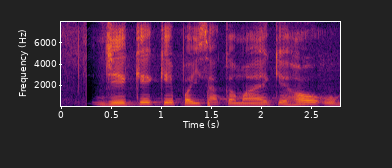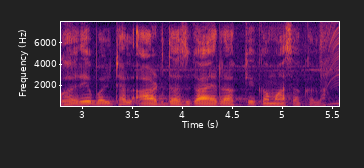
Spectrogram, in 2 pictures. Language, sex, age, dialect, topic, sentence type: Bhojpuri, male, 18-24, Western, agriculture, statement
